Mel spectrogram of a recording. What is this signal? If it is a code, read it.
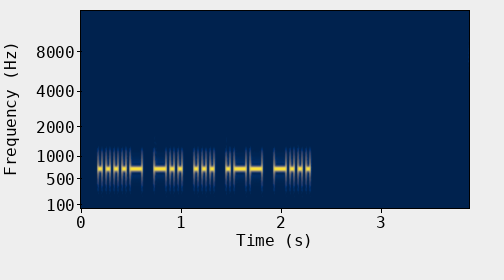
Morse code, heard as a keyed tone, about 30 wpm, 700 Hz. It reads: 4DSWB
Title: Five Challenging Letter-Number Combinations 30wpm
